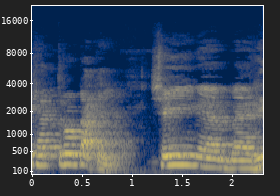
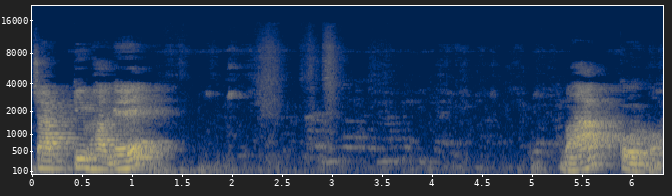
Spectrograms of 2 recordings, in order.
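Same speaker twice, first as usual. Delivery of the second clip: low, soft, drawn-out words with long pauses; slow dictation; 4 semitones lower, 6 dB quieter, much slower than usual. Shown as a demonstration. Teacher dictating the four-part division, slow dictation. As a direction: dictate quietly, a phrase at a time.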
